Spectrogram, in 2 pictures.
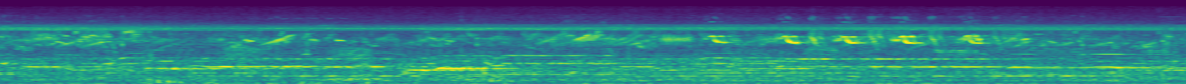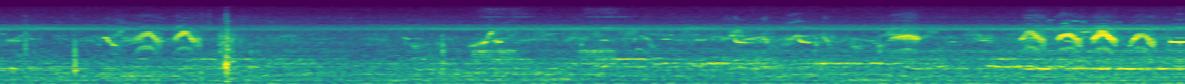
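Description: Birds chirping in quick short calls over a steady high-pitched drone.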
